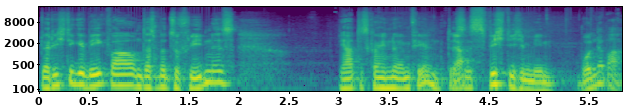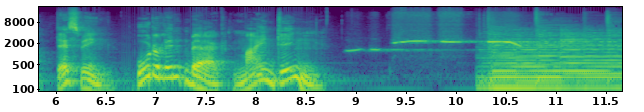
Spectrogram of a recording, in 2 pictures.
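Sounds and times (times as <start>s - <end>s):
speech: 0.0s - 2.3s, 3.0s - 8.8s, 10.2s - 10.7s
person whistling a tune: 8.9s - 11.0s
full band playing with steady harmonic backing: 10.2s - 11.6s.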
